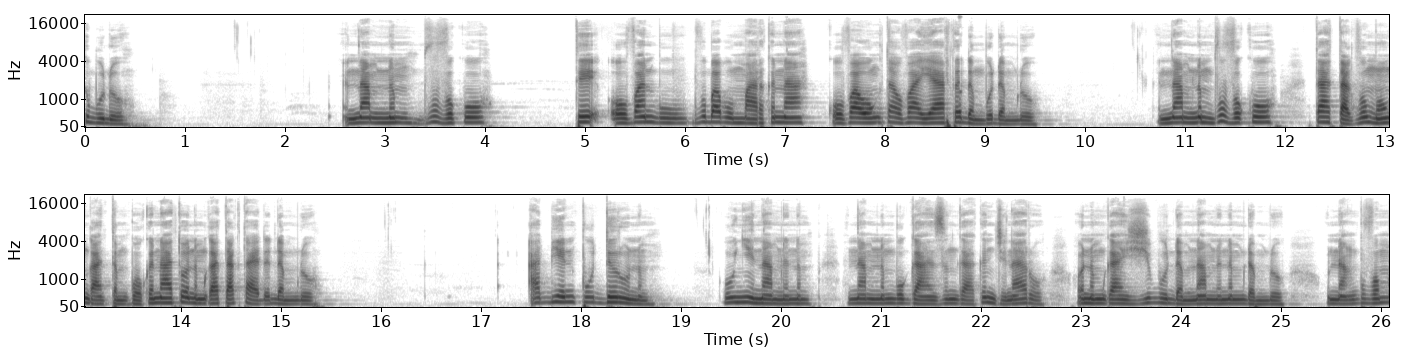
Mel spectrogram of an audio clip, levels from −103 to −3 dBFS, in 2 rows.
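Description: A speech clip with one corrupt frame decoded, from 8.73 to 8.76 s between "yar te" and "ɗom ɓu ɗom ɗo": damaged bits in a couple of compressed frames were played anyway, spraying misplaced energy into a short squeaky blip peaking around -25 dBFS.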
